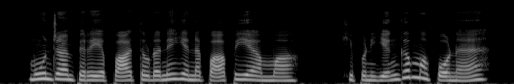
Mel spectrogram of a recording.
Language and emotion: Tamil, sad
